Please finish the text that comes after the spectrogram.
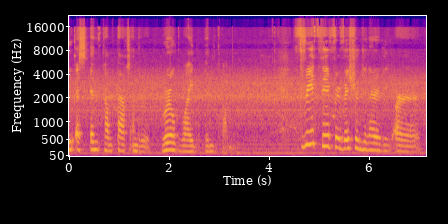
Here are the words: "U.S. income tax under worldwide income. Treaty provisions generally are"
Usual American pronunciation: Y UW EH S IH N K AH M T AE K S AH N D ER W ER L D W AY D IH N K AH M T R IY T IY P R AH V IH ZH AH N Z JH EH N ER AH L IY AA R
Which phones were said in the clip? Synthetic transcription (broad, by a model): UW EH S IH N K AH M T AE K S AH N D ER W ER L D W AY D IH N K AH M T R IY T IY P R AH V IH SH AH N JH EH N ER AH L IY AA R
